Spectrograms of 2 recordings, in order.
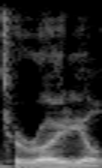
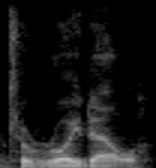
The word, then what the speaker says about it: toroidal: says in a gold terroidal field okay word word I pronounced that wrong to roydel field you're absolutely correct tranquil vote tax isn't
